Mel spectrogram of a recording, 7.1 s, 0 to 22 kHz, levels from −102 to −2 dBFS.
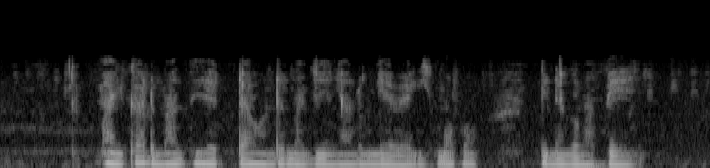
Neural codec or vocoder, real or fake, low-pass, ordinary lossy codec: none; real; 5.4 kHz; none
